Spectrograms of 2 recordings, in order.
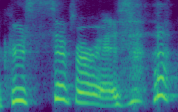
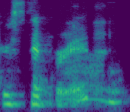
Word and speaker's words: cruciferous: Cruciferous. Cruciferous.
